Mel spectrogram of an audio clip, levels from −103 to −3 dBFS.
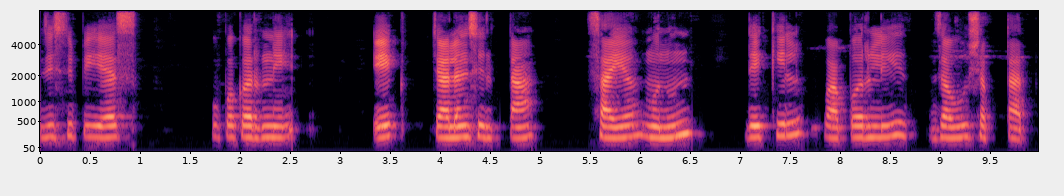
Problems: none marked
